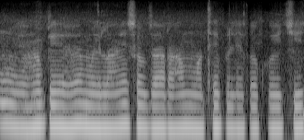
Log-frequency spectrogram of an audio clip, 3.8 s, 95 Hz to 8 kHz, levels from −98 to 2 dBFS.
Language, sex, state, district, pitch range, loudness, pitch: Hindi, male, Bihar, Madhepura, 135-145 Hz, -33 LUFS, 140 Hz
